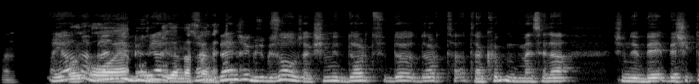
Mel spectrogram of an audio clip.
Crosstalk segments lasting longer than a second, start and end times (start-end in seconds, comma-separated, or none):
0.7-2.5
